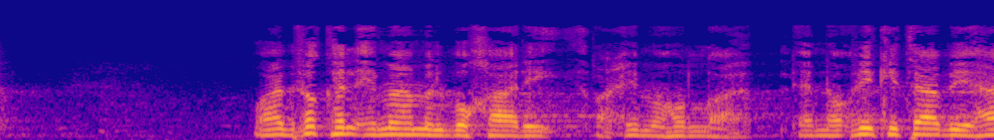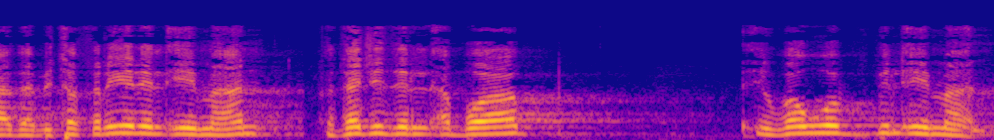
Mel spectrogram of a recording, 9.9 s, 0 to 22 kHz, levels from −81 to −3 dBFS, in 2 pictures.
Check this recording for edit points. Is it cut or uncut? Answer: cut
